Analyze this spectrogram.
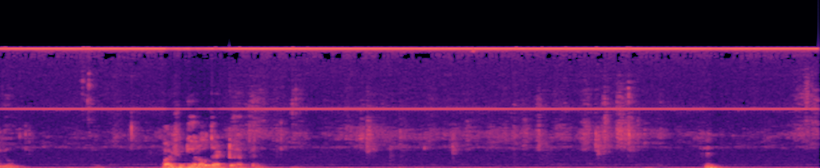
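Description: A man speaks calmly in short bursts, close to a microphone.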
